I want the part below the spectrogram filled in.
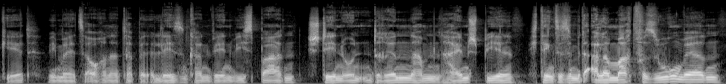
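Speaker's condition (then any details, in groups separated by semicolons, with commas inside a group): No condition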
